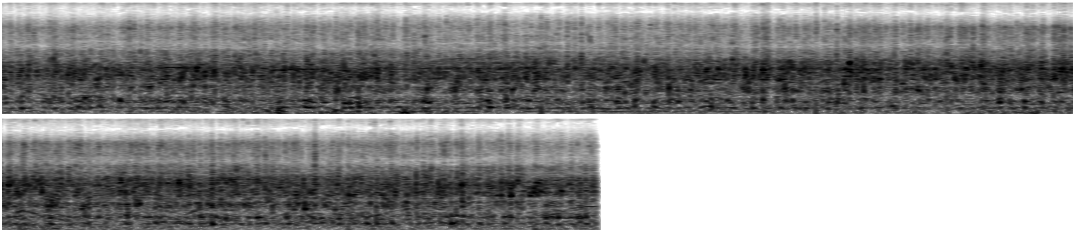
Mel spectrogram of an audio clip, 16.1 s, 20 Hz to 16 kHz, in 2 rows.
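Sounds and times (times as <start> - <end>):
fountain water splashing onto rocks: 0.0 - 12.5.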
